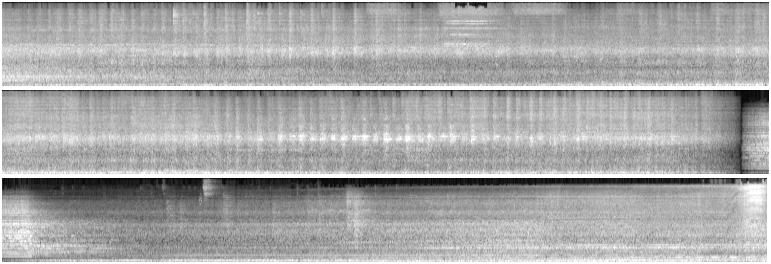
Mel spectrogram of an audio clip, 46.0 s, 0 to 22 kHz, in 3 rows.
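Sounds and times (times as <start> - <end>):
freight train rumbling past: 0.0 - 45.9
wheel squeal: 8.7 - 10.9.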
